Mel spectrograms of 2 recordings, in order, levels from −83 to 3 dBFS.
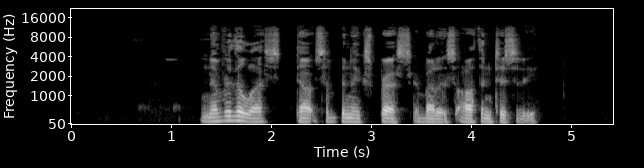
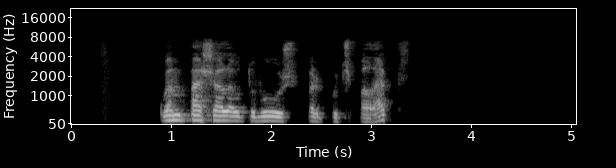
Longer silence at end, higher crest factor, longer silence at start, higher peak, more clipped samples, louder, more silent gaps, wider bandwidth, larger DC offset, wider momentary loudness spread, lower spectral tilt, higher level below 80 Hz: second, 0.8 s vs 1.9 s; about the same, 20 dB vs 20 dB; first, 1.3 s vs 0.9 s; first, -4 dBFS vs -10 dBFS; neither; first, -22 LUFS vs -27 LUFS; second, none vs 2.29-2.36 s; first, 12.5 kHz vs 7.8 kHz; neither; second, 9 LU vs 12 LU; about the same, -5 dB/octave vs -6 dB/octave; first, -64 dBFS vs -72 dBFS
